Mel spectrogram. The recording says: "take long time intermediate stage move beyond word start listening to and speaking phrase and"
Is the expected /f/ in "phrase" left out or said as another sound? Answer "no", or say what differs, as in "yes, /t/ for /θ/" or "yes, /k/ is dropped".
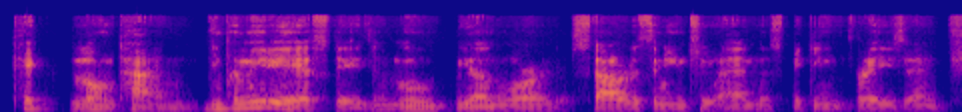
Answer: no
